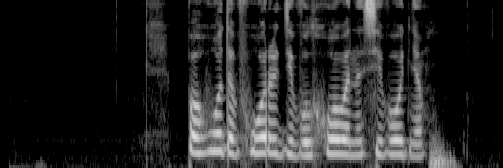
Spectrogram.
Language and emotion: Russian, neutral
